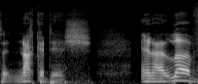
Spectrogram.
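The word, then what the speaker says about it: Nacogdoches: way nakadish sounds because it looks like it's spelled like nakadochis but they pronounce it nakadesh and i love saying nakadish and that got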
